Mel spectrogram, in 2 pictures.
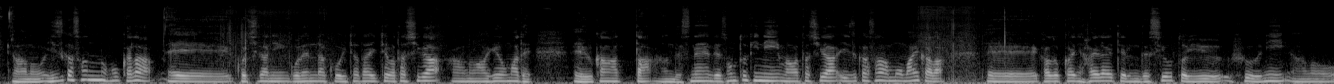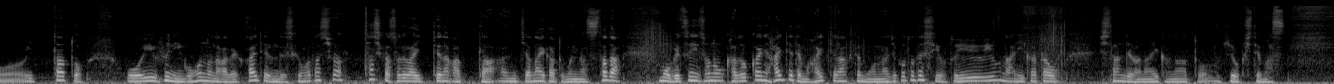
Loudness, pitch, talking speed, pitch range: -28 LUFS, 140 Hz, 410 characters per minute, 130-160 Hz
